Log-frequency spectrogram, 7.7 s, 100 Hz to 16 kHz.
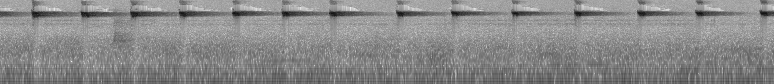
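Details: Black redstart nestlings with eyes newly open, in a nest in Portugal on 16 May 2020, camera close to the nest: thin, very high piercing notes repeated about twice a second, each sharp onset fading quickly, with a faint low hum beneath.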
